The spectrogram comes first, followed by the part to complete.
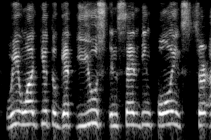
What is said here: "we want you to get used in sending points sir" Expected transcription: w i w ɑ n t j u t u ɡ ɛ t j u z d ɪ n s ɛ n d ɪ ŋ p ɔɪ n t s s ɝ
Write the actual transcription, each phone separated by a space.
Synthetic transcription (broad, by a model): w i w ɑ n t j u t u ɡ ɛ t j u s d ɪ n s ɛ n d ɪ ŋ p ɔɪ n t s s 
